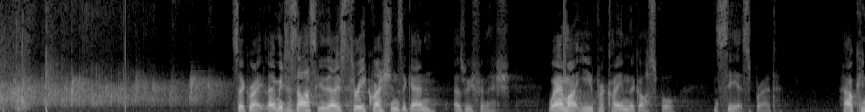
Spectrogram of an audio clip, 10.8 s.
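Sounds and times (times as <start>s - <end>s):
audience applause: 0.0s - 2.8s
speech: 3.0s - 9.8s, 10.6s - 10.8s.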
